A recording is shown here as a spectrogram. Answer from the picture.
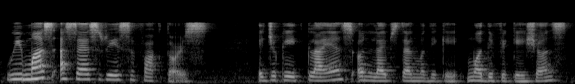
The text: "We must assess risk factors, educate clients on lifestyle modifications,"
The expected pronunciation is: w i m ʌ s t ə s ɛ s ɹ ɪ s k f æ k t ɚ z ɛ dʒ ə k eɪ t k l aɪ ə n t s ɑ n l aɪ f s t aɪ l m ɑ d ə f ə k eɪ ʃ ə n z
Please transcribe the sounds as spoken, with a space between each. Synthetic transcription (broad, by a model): w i m ʌ s t ə s ɛ s ɹ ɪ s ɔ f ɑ k t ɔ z ɛ dʒ ə k eɪ t k l aɪ ə n t s ɑ n l aɪ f s t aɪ l m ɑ d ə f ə k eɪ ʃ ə n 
